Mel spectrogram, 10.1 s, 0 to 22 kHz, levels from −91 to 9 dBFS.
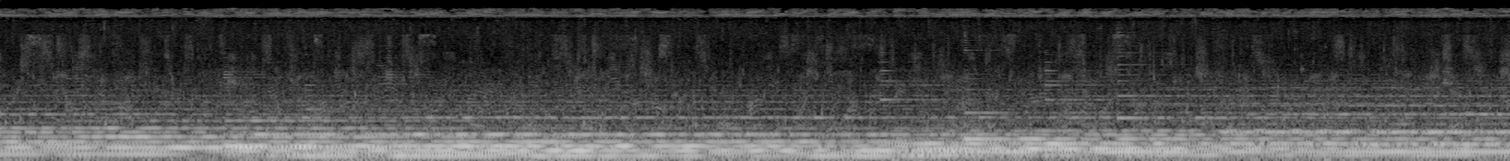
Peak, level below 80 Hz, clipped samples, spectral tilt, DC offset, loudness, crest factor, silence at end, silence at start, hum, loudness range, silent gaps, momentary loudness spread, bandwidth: -4 dBFS; -40 dBFS; under 0.1%; -9.5 dB/octave; under 0.1%; -19 LUFS; 14 dB; 0 s; 0 s; none; 2 LU; none; 4 LU; 18 kHz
